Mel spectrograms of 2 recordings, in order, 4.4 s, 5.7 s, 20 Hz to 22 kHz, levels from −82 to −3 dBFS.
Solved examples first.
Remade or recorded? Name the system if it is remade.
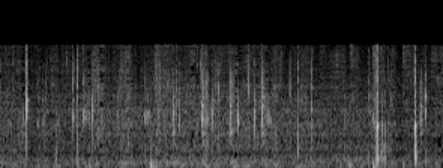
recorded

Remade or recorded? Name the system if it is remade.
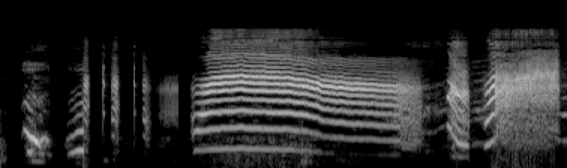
remade, vocoder, BigVGAN v2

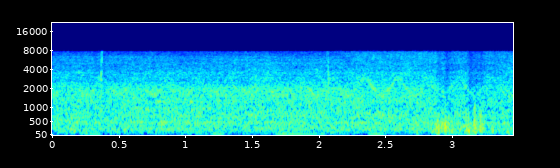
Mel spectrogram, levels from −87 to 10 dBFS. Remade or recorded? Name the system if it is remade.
recorded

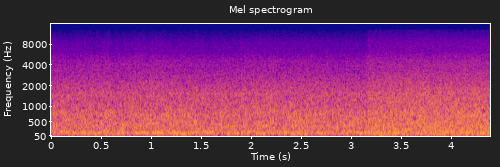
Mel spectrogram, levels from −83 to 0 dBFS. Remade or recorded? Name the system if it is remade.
recorded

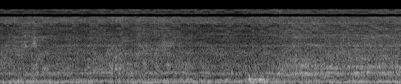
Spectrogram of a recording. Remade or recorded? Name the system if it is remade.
remade, codec, SNAC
